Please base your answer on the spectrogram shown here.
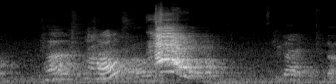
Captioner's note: guffaws; yells in excitement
